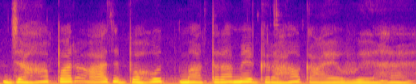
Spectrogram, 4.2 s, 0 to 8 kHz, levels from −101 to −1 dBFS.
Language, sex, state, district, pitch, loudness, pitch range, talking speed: Hindi, female, Bihar, West Champaran, 230 Hz, -14 LUFS, 210-255 Hz, 145 wpm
